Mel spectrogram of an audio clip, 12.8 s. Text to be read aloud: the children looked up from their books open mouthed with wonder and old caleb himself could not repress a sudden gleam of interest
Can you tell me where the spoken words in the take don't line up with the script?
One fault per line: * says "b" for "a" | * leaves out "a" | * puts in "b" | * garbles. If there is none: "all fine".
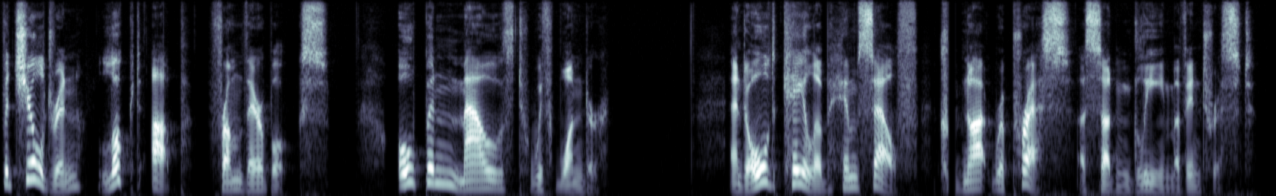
all fine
